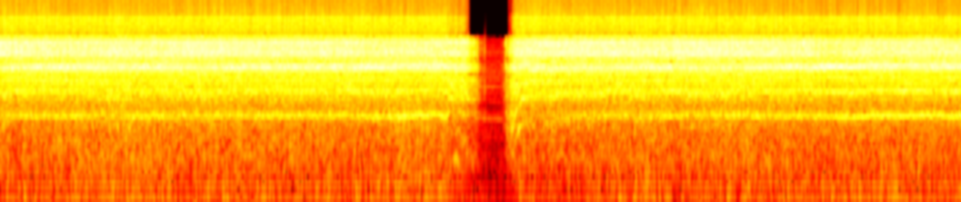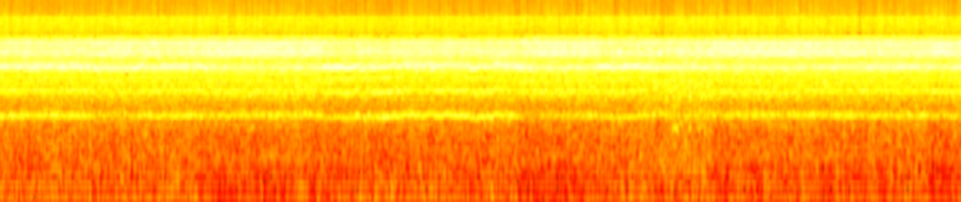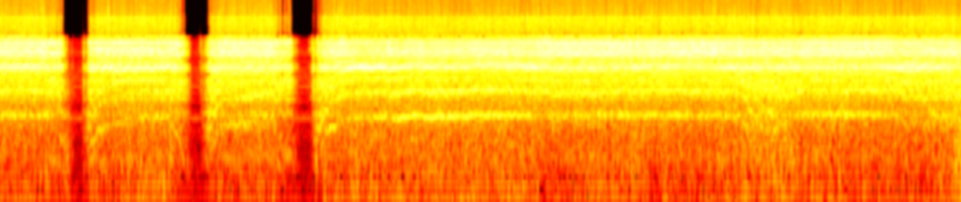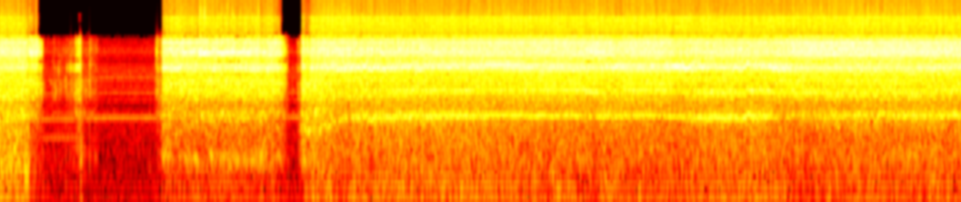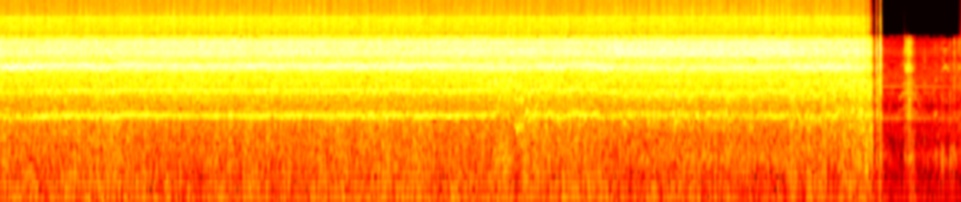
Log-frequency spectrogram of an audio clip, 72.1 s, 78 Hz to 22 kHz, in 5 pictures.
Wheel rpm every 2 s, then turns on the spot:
230, 220, 230, 140, 190, 220, 230, 230, 220, 210, 220, 230, 220, 220, 210, 130, 110, 190, 220, 230, 200, 200, 20, 140, 170, 230, 230, 210, 210, 230, 230, 230, 240, 230, 210, 100.
none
